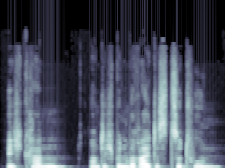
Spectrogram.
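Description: A calm, resolute young woman who talks quietly and evenly, never rushing, as an audiobook reader puts her on. Her lines sit lower and softer than the narration, recorded dry and close. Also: dry recording, natural voice. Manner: quiet, low, steady. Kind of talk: audiobook character reading.

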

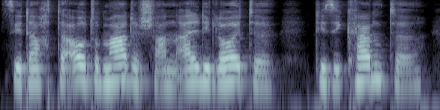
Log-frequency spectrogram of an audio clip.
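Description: A woman narrating a fantasy novel in a measured, even storytelling manner. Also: on the low side. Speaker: audiobook narrator. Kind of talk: scripted narration.

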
